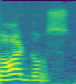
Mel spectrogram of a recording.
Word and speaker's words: órgãos: Item correto: caráter, intransferível e órgãos têm sua sílaba tônica na penúltima sílaba. São paroxítonas. Observação: poderia gerar dúvida a palavra órgãos, mas ela não termina em O, termina em ão.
